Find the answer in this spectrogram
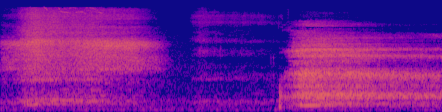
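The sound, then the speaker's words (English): A deep breath: soft, hissing airflow in two long phases separated by a brief pause, faint and steady, with no talking. “Nice deep breath.”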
